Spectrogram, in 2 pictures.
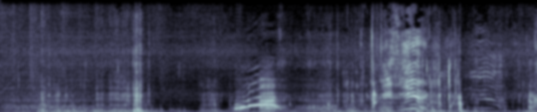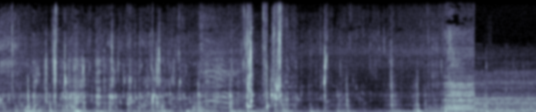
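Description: Seawater sloshing, bubbling and splashing around an action camera at and just under the surface, full of small clicks and crackles. Two short muffled voice calls with gliding pitch come a couple of seconds in.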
